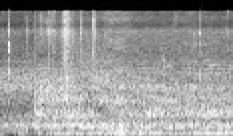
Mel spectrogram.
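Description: A steady low hum with a rushing noise under it, growing slightly louder about a third of a second in.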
